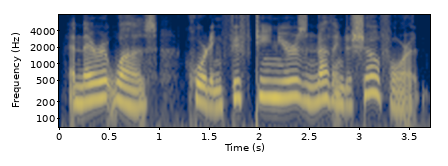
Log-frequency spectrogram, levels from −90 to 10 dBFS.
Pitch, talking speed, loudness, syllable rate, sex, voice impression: 210 Hz, 195 wpm, -16 LUFS, 5.3 syllables/s, female, feminine, slightly middle-aged, tensed, powerful, hard, clear, fluent, intellectual, calm, elegant, slightly lively, strict, sharp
